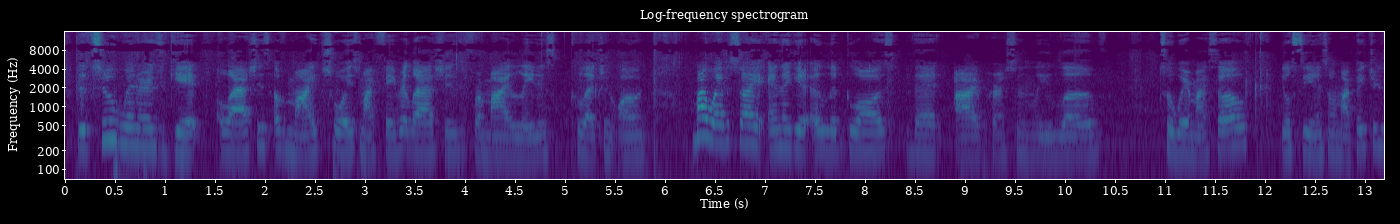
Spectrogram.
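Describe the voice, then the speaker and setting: A woman's voice: medium pitch, fairly bright tone, a little hiss or hum. Chatty young woman vlogging by phone. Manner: chatty, playful, slangy. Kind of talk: casual vlog chat. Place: car, store, then bedroom at home. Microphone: phone camera held close.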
